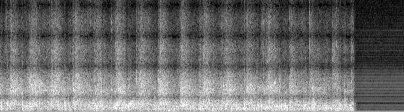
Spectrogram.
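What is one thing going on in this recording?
A group of young women sing together on a stage.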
